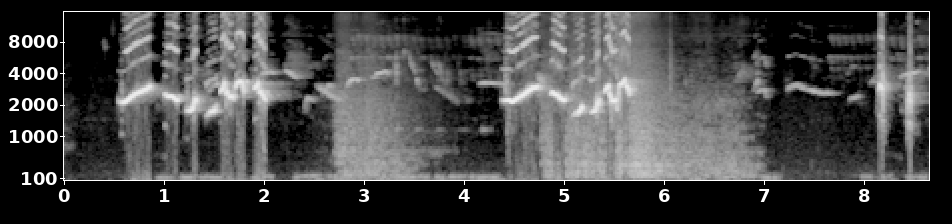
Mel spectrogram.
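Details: Kacer (Oriental magpie-robin) opening song, meant as learning material for young birds: two bursts of rapid whistled notes, each followed by a rough, noisy rush of sound, with a soft low hum beneath.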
